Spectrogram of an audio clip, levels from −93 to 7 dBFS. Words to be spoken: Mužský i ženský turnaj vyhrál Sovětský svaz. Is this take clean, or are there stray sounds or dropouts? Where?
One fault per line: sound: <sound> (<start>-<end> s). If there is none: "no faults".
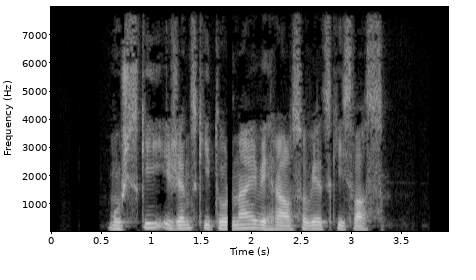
sound: dropout (1.8-1.8 s)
